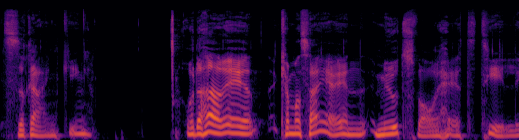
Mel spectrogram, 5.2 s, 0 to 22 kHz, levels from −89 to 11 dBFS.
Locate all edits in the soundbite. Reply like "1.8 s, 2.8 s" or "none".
none

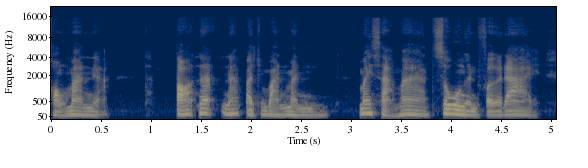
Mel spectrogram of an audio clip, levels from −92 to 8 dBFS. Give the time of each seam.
none

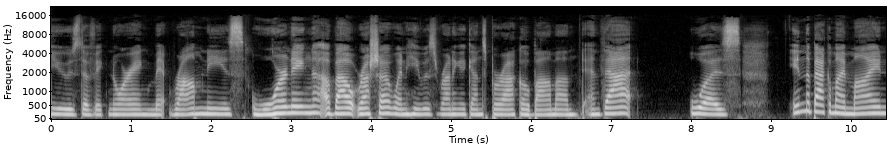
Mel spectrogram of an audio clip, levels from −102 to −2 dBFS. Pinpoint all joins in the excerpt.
6.6 s

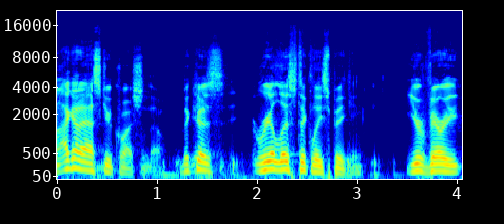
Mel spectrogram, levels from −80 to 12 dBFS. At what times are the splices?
none

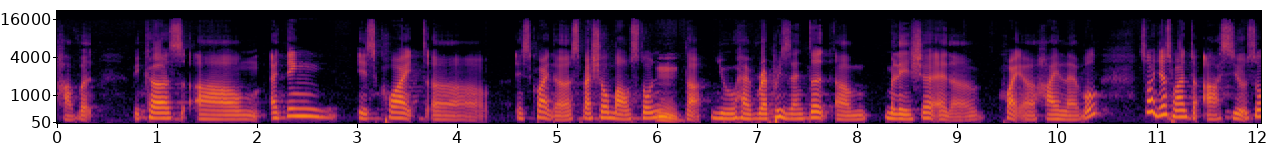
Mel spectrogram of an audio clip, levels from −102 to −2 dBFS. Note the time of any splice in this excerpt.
6.3 s

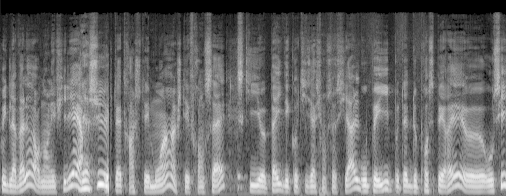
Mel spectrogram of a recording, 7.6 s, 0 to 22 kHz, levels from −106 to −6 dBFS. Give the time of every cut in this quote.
1.6 s, 3.6 s, 5.4 s

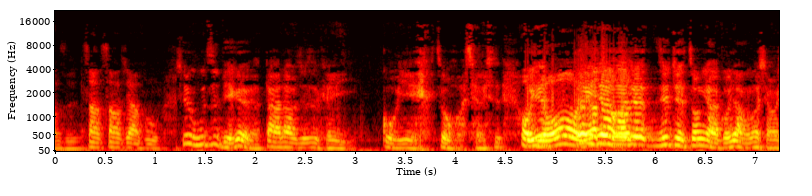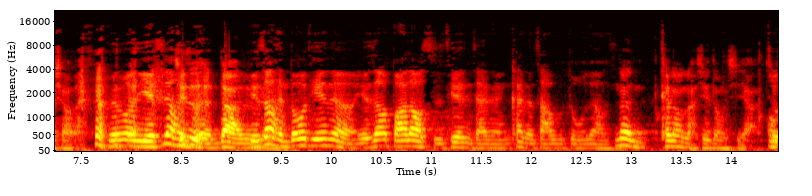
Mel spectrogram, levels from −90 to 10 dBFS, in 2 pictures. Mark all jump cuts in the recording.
1.2 s

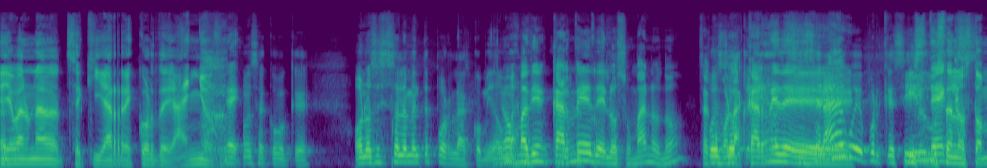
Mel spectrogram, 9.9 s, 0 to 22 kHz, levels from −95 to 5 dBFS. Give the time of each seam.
2.4 s

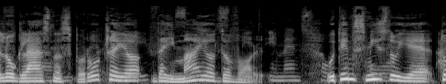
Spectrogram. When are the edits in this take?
none

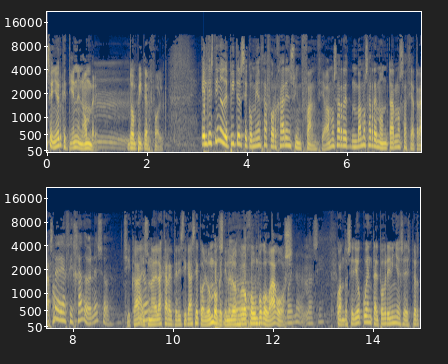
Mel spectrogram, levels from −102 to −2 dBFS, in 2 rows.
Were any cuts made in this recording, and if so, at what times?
7.6 s, 13.2 s

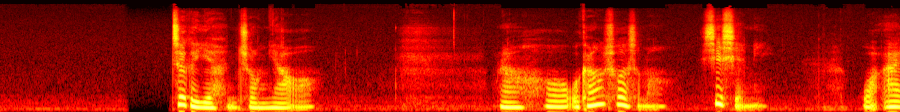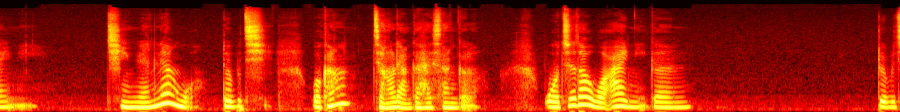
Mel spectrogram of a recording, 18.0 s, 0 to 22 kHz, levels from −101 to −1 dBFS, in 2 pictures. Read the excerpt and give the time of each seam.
none

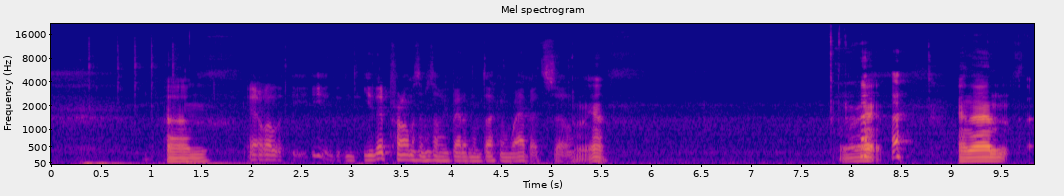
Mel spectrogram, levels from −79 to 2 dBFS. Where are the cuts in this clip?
7.8 s

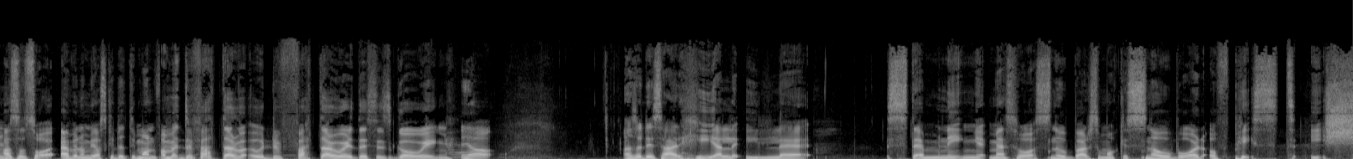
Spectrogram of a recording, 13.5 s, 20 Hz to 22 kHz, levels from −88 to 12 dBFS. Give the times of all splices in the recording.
1.6 s

